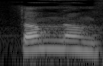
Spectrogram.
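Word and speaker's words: 螳螂: 나오는 당랑도 철이라는 이야기입니다 중국어 발음으로 땅랑 짓죠 땅랑인데 사막이 당 자 사막이랑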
